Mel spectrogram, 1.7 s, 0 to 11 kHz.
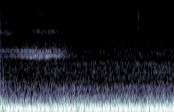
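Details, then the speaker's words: Corvette 350 5.7 L V8 (245 hp), oil pressure 64–65 psi and coolant low, blipped once: a deep, smooth, even V8 rumble with no ticks or misses; normal idle. "Man, let's hit that gas pedal one time. She sounds good. She sounds damn good."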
